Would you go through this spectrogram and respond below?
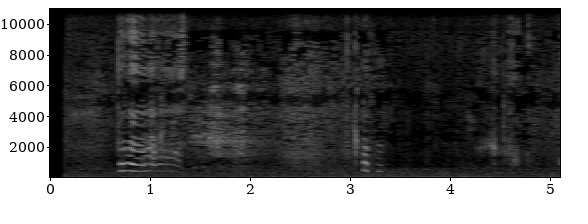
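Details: A baby monkey, while eating food, gives a wavering, whining cry, followed by a brief second squeak over low rumbling.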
